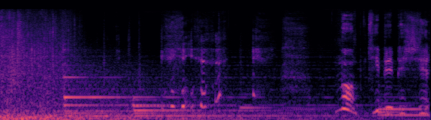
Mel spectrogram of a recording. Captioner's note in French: riant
